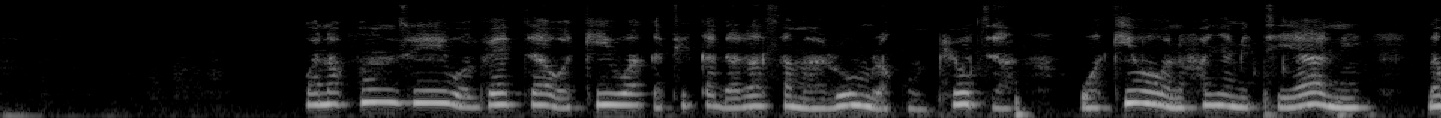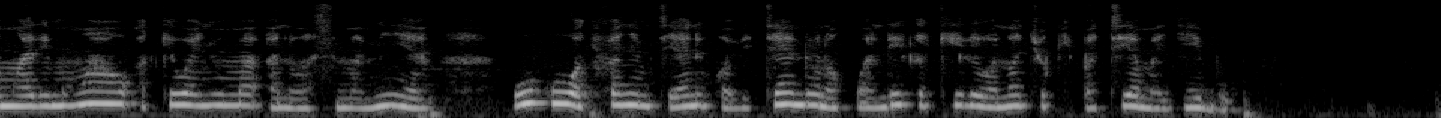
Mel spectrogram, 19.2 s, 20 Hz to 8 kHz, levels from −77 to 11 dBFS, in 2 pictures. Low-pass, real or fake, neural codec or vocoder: 7.2 kHz; real; none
